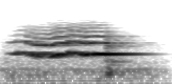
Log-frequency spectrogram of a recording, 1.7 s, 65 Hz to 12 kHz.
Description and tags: Recording the procedure of cleaning a mirror inside an ordinary bathroom.
The recording took place inside a typical bathroom in Ilmenau, Germany.
Recording Technique : M/S, placed 2 meters away from the mirror. In addition to this, a towel was placed in front of the microphone. Finally an elevation of more or less 30 degrees was used.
